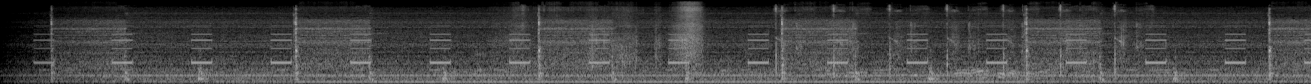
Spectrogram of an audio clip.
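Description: Electronic hum with repeated short monitor beeps and rhythmic whooshing machine cycles, typical of intensive care equipment; a sound-effect recording.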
